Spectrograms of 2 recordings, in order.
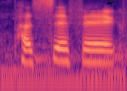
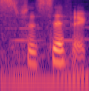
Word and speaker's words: specific: from time to time like the running joke of my channel is Pacific versus specific I used to say just Pacific so the constraint pokes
